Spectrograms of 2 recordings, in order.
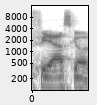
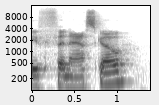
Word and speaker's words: fiasco: I just said fiasco. It made me think of the Bachelor this week. Twice, girls on The Bachelor mispronounced words really badly. Uh-oh. This girl referred to a scenario as a finasco.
